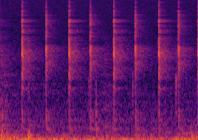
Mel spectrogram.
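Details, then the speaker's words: Delonghi Magnifica S showing a grounds-tray-full fault with an empty tray. The tray microswitch is tapped, giving crisp, sharp clicks about four a second. It actuates cleanly; trapped coffee grounds can block it. "and if I was to get a plastic object I'm going to show you what it sounds like hopefully you will hear this click"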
